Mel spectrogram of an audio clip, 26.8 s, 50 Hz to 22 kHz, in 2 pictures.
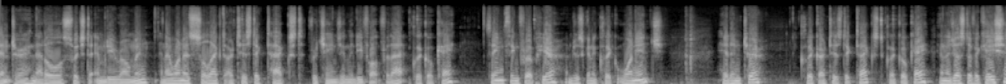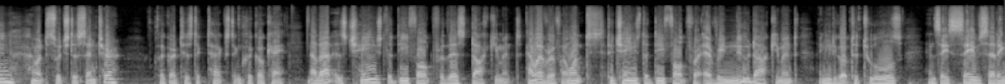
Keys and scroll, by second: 8.1 1, 9.2 Return.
